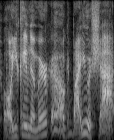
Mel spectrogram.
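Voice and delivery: high-pitched mock tourist; gushing tourist. Tourist offering the foreigner a drink, hammed-up high voice.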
